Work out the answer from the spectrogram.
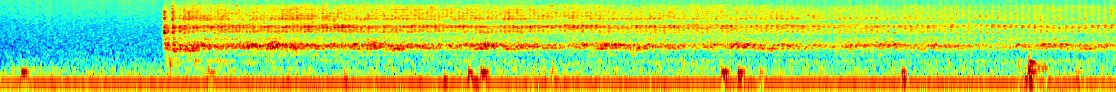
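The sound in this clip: A prize wheel spins with a smooth, steady whirring that starts abruptly after about a second of near-quiet and then runs on evenly, with a few faint ticks underneath.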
